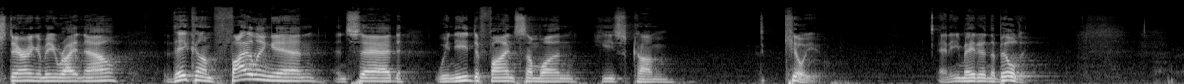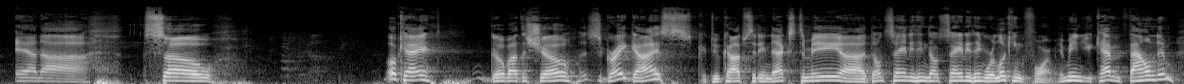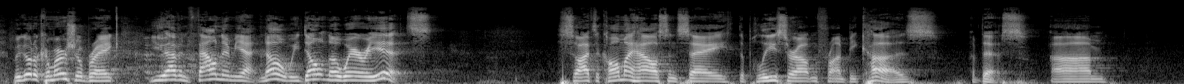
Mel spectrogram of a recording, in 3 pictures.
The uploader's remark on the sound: Audience Q&A (With Wine, Of Course). Live from Pedernales Station. Live event.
